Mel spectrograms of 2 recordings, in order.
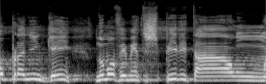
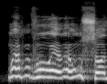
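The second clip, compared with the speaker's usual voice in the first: put-on high, pleading little child voice; child protesting; 9 semitones higher than usual. Grandchild protests to grandpa about the dead chick, high and pleading. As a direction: play the grandchild, hurt and insistent.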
